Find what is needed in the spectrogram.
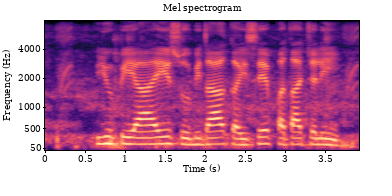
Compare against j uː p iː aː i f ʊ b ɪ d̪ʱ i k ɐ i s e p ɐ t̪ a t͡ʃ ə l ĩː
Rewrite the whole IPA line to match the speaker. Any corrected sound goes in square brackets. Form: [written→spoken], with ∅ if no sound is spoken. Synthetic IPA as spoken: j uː p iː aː i [f→s] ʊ b ɪ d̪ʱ [i→a] k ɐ i s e p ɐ t̪ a t͡ʃ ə l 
